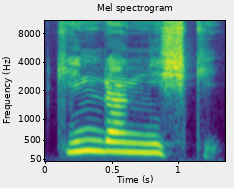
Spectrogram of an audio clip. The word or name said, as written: Kinrannishiki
